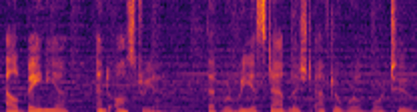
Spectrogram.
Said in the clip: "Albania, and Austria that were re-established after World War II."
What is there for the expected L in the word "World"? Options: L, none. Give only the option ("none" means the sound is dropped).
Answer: L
